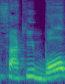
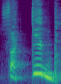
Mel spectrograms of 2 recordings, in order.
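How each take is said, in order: First: The final consonant is followed by a vowel. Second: The word ends on a bare consonant. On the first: The speaker calls it wrong. "আমরা কি সাকিব ব বলি না" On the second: The speaker calls it right. "সাকিব বলি"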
